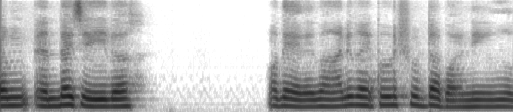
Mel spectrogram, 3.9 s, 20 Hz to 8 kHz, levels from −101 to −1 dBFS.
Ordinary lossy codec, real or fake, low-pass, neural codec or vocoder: none; fake; none; codec, 16 kHz, 0.5 kbps, FunCodec, trained on Chinese and English, 25 frames a second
